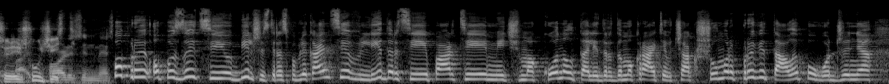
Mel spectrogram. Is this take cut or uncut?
cut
